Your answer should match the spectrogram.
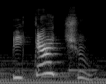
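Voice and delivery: high squeaky cartoon creature cry; Pikachu. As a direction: squeal it like a tiny electric mouse. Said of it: "Foi a minha melhor imitação".

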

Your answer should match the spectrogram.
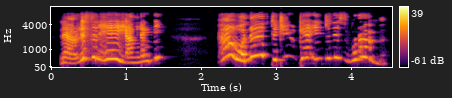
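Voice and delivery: loud, high furious scolding; furious shout. Acted. Maid furiously demanding how Sophie got in, loud high shout. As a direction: tear into the girl, full volume. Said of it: "the maid shouted furiously".

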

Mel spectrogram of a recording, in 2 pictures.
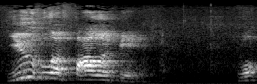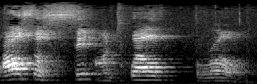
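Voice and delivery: acted-out declaration with weighty pauses; grand proclamation. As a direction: proclaim it as a solemn decree. Voices Jesus proclaiming to Peter.

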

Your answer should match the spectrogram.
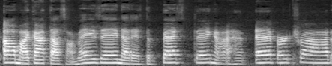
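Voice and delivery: loud, gushing imitation of the salesman's American accent; loud, hammed-up American salesman impression; mock American salesman accent. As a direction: rave about it like a pushy shop assistant. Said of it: "I'm just insulting him, this man, with my accent".

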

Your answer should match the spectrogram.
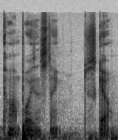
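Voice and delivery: whispered urging; whispered plea. Real, not acted. Gamer urging his attack to work, whispering. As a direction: whisper it like a prayer. Pleading with the game.

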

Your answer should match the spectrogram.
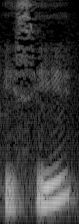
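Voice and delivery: ordinary talk, nothing marked

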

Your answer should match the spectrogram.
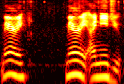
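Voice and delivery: calling out. Real, not acted. Gamer calling Mary for help, loud. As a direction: call her over in alarm.

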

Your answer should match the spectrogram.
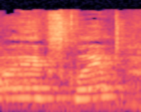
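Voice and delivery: ordinary delivery

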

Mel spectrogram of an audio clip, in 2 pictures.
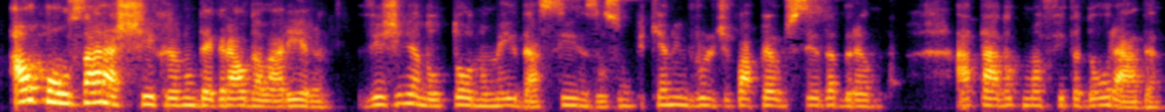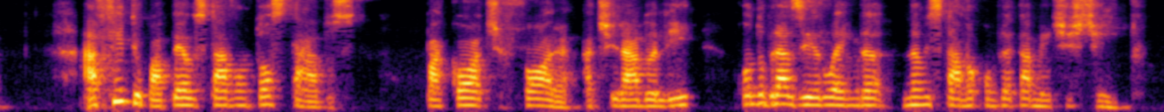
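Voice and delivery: reading a novel aloud to the class; measured literary narration; story reading. A narrator's reading. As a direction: read it like a storyteller. Teacher reads the novel aloud.

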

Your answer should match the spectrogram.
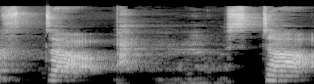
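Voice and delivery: "Stop" in one falling syllable with a popped p; final p released. Shown as a demonstration. Teacher drilling children on "Stop", final p released. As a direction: pop the last sound of "Stop". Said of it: "bật âm cuối này lên".

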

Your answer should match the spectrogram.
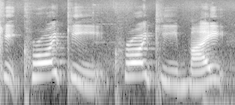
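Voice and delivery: repeated broad Australian catchphrase to warm up; Aussie accent. Pretend. Streamer prompted to resume, hammed-up Aussie. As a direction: hunt for the Aussie accent again. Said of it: "Hey, where's that accent?".

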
